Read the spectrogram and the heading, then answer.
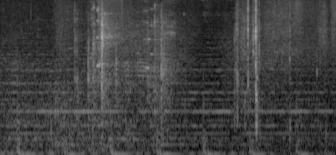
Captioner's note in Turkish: Kapı açılma sesi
